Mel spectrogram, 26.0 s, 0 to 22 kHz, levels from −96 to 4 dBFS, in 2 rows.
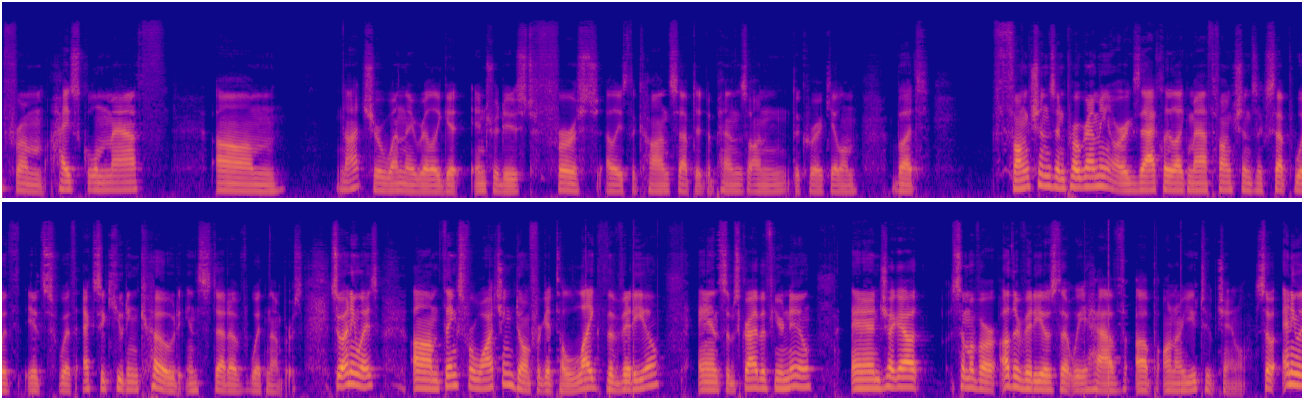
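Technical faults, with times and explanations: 17.87–19.55 s, CD scratch ticks: a blemish on the disc defeats error correction once per revolution, leaving eight brief ticks, about five a second, each only a few milliseconds long.
23.58–25.02 s, CD scratch ticks: a blemish again defeats error correction once per revolution, with seven interpolated or muted gaps ticking at about five a second, the longest around 5 ms.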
